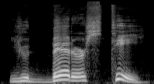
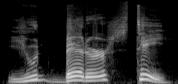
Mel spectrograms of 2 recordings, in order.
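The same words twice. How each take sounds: Both takes have the same delivery.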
